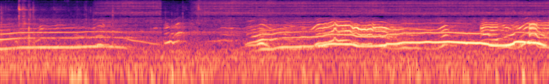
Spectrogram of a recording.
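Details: Two coyotes, excited to see each other in a happy greeting, make a tangle of wavering howls, yips and whines.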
